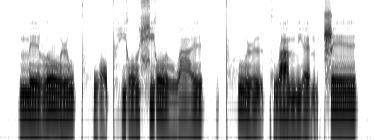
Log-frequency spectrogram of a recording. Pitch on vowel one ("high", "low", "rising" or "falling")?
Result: falling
